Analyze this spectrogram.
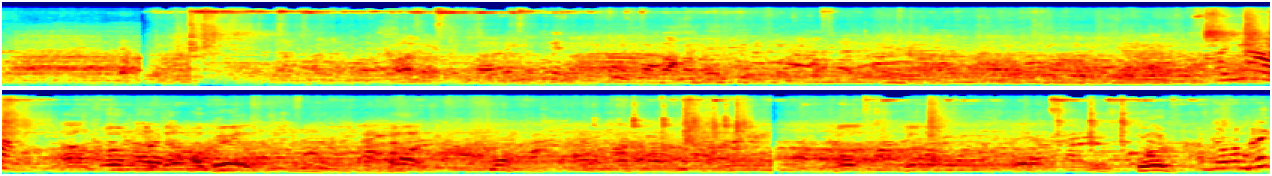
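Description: A large crowd murmurs and talks in an echoing hall.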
